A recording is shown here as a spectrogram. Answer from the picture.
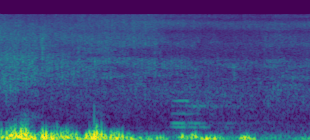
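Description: A fountain's water jet hissing as it sprays into a pond, under a heavy, uneven low rumble that fades over the two seconds.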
